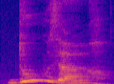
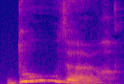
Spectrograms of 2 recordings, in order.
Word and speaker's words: douze heures: W wymowie obie te frazy różni tylko jeden dźwięk. Godzina druga, deux heures, deux heures. A dwunasta, douze heures, douze heures. Deux heures, douze heures.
